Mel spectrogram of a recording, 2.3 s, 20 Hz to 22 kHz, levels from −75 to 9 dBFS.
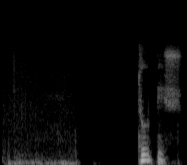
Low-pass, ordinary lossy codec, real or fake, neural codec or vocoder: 7.2 kHz; none; fake; codec, 16 kHz in and 24 kHz out, 1 kbps, XY-Tokenizer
